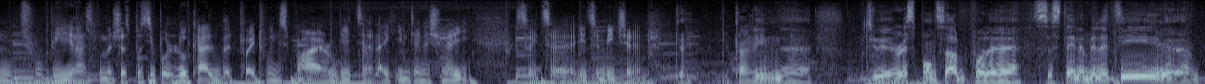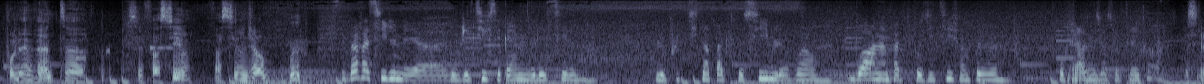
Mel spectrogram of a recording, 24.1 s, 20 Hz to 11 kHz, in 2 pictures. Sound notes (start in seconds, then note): 7.3 in Franglais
